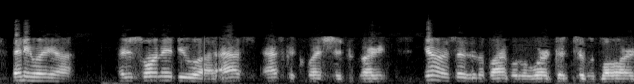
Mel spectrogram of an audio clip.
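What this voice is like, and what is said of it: Rough, messed-up sore-throat voice. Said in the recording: “Sorry if my voice is all messed up. I woke up, my throat was hurting.”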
